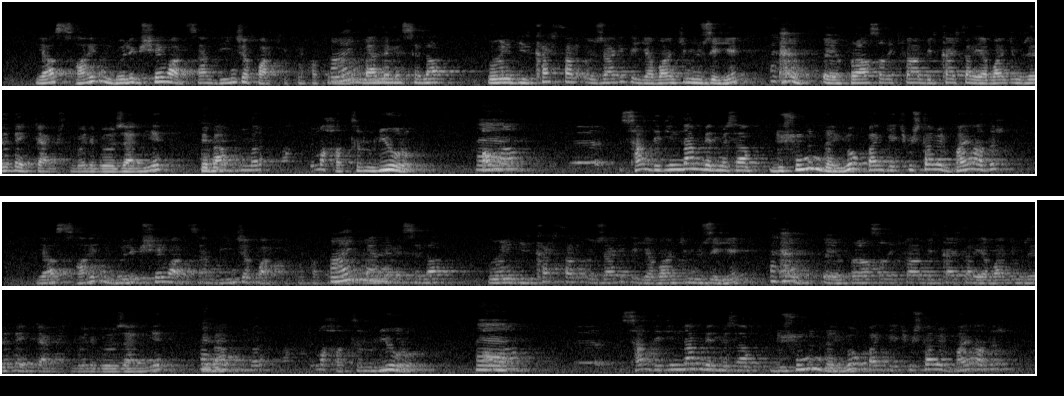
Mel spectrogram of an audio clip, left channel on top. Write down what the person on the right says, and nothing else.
Aynen.
Aha,
aha.
He,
